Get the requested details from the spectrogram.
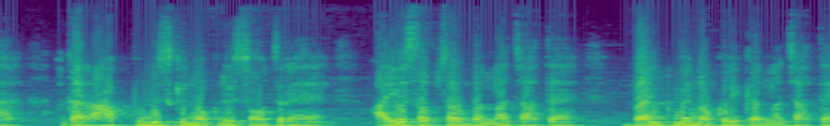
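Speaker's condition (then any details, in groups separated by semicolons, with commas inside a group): No condition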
